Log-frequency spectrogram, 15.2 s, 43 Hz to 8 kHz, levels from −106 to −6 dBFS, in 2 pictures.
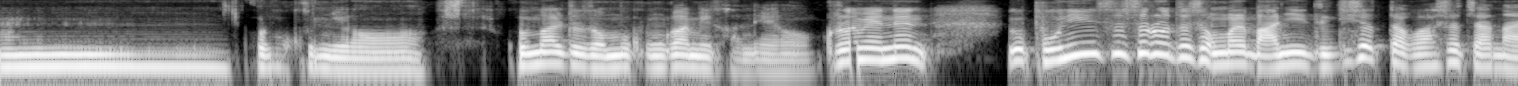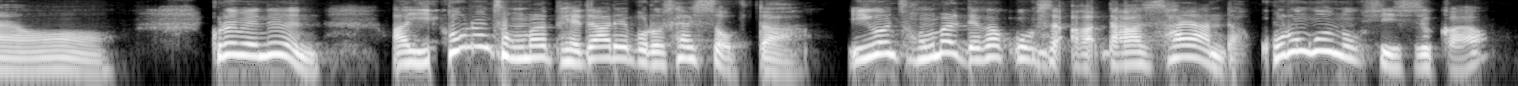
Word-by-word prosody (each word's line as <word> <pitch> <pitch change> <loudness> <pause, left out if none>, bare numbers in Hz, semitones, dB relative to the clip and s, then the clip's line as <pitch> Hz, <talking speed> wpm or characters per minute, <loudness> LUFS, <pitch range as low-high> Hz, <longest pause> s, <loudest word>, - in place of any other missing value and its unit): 음 145 -1 +1 0.2
그렇군요. 120 -5 -2 0.5
그 155 - +3
말도 165 -2 +2
너무 135 0 +2
공감이 135 -1 0
가네요. 105 -2 -10
그러면은 215 +3 +2 0.4
그 200 - +1
본인 250 +11 +2
스스로도 300 -4 +1
정말 170 -5 +2
많이 150 +3 +3
느끼셨다고 160 0 -1
하셨잖아요. 120 - -2 0.5
그러면은 280 0 +2 0.3
'아 165 - +2
이거는 345 - +2
정말 245 -4 +3
배달앱으로 195 -1 +2
살 235 +3 +1
수 225 - -1
없다. - - -4 0.2
이건 300 +6 +3
정말 260 +7 +1
내가 235 +3 +1
꼭 230 -2 -2
사 - - -1
아 - - 0
나가서 165 -1 0
사야 245 +1 +2
한다.' - - -2
고런 330 +8 +2
건 350 -4 +3
혹시 230 - -2
있을까요? 145 0 -3
170 Hz, 335 characters per minute, -16 LUFS, 140-235 Hz, 0.5 s, 그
